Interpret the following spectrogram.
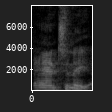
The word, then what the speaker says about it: Antony: It's Antony, Antony. O-N-Y.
